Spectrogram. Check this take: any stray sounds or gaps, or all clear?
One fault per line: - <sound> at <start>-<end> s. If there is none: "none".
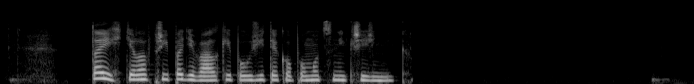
none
